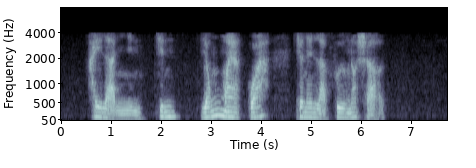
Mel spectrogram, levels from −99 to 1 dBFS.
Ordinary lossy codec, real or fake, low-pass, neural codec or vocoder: AAC, 16 kbps; real; 7.2 kHz; none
